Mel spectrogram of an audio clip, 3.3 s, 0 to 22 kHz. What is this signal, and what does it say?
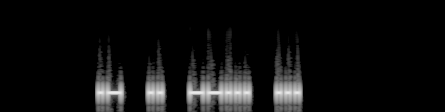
Morse code, heard as a keyed tone, about 36 wpm, spaced as for 25 wpm, 700 Hz. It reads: AI7S
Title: USA Call Signs - 4 Characters - 2x Character Spacing - 35wpm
